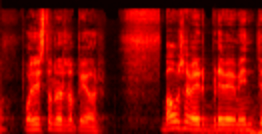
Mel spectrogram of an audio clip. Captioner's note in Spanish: Snif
